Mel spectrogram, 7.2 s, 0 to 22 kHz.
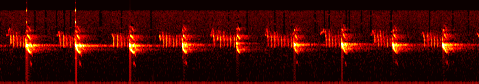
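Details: Lesser spotted eagle (Clanga pomarina) at its Latvian nest in a spruce, 22 August 2021, as the first prey, a rat, arrives and is handed over. Rhythmic, shrill yelps are each preceded by a brief buzzy trill, repeating roughly every 0.75 seconds.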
